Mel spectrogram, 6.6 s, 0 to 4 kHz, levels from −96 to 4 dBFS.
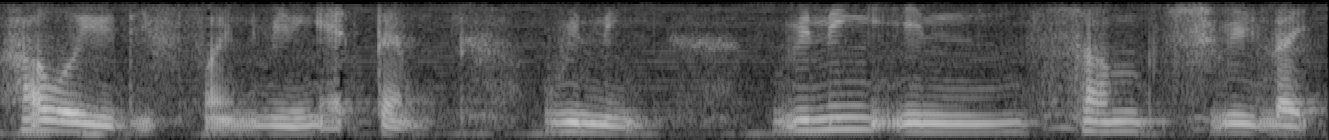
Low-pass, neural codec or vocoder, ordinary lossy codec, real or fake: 3.6 kHz; none; AAC, 24 kbps; real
